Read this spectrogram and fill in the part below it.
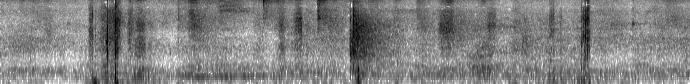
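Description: Metal tools click and tap against a hard surface.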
